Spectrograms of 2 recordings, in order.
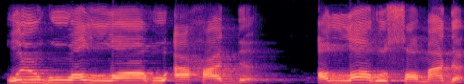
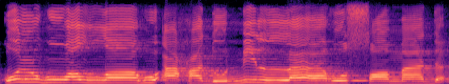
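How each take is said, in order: First: The two verses are said separately with a break. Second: The two verses are joined without any break.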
